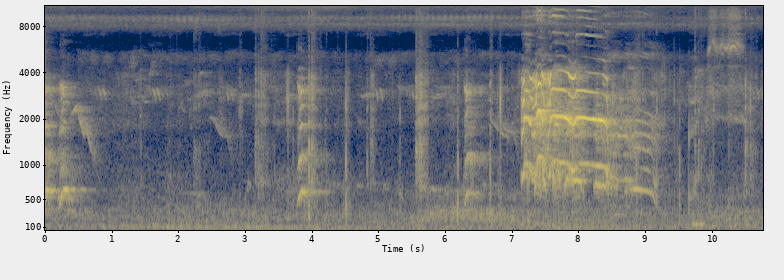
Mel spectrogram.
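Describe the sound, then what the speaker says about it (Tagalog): Fighting-cock hens cluck and squawk intermittently, and a rooster crows loudly partway through against a quiet outdoor background. "Ang dami na ng manok nila."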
